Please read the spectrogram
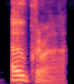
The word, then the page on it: okra: British English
